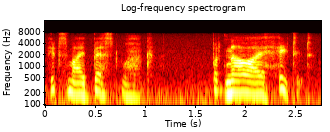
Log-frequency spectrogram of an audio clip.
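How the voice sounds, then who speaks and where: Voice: medium pitch, a little slow, pushed and bright, dull audio, slight background noise, pitched above the performer's own voice. A narrator playing an earnest, wounded male painter and devoted friend in a dramatised audiobook. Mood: bitter.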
